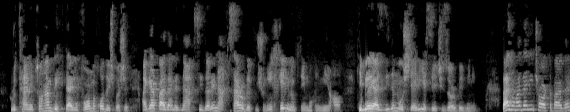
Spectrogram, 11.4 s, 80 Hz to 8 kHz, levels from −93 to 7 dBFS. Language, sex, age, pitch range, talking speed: Persian, male, 30-49, 140-200 Hz, 180 wpm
